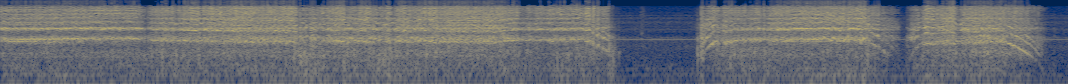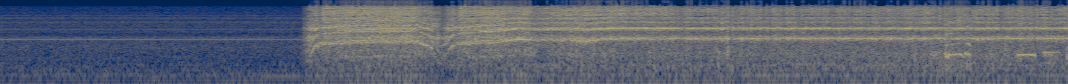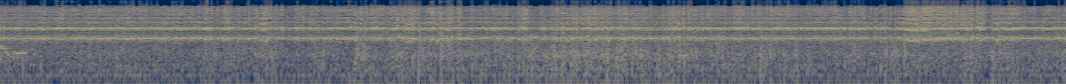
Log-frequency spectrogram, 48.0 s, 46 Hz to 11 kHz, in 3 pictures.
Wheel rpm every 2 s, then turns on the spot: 220, 220, 210, 210, 60, 130, 150, 120, 0, 0, 130, 150, 220, 230, 230, 230, 230, 230, 230, 230, 230, 240, 230, 230.
none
